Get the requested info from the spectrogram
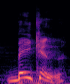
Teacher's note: Dans le mot bacon, le ON se prononce un.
